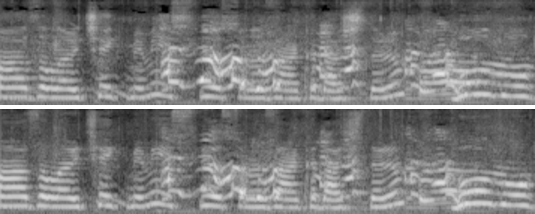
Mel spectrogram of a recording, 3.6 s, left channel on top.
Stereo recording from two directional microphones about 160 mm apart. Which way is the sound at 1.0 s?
40° left (ahead or behind).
